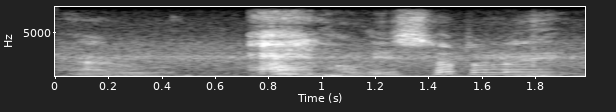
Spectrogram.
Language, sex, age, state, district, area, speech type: Assamese, male, 60+, Assam, Nalbari, rural, spontaneous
